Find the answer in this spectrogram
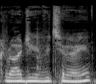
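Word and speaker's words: Raju Ivaturi: Follow me on Instagram, raju.i, and follow Facebook, Raju Vaturi. My name is spelled R-A-J-U, space I-V-A-T-U-R-I.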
